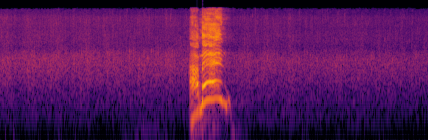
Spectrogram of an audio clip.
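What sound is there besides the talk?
audience applauding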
